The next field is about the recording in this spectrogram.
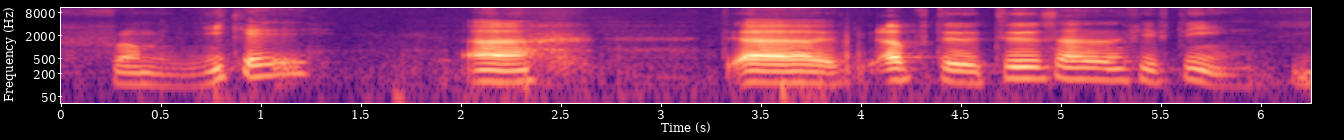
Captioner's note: laugh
